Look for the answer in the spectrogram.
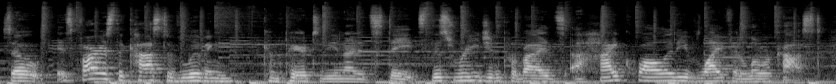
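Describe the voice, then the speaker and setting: Woman, very low voice, co-host reading notes, chatty asides, faint music behind. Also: moderate pace, hardly any pauses. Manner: chatty, reads facts then adds asides. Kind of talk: casual chat, reading notes.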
